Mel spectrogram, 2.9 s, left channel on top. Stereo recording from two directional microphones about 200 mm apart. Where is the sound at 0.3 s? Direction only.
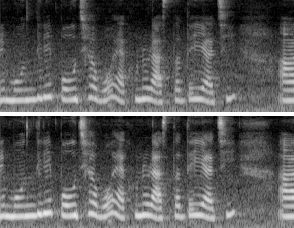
20° right (ahead or behind).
